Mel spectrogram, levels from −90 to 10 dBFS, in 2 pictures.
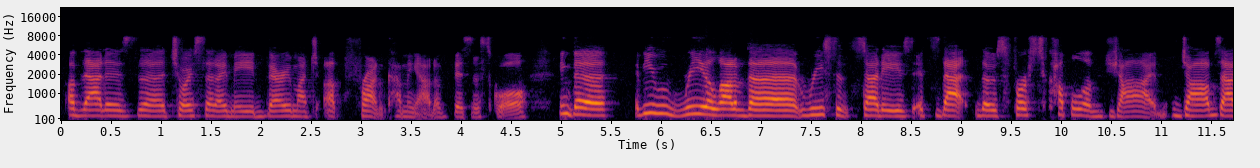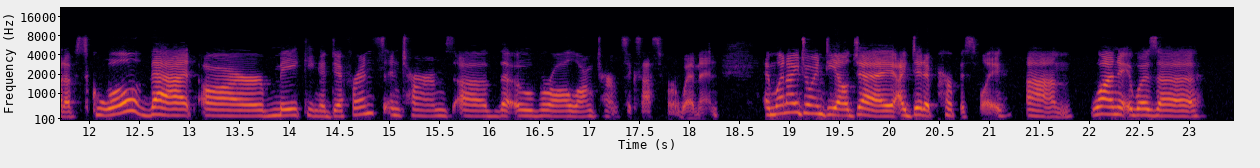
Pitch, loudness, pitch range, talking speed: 210 Hz, -26 LUFS, 195-235 Hz, 175 wpm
